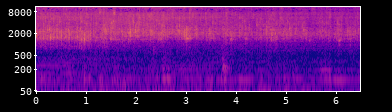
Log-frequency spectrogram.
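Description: A breaded cutlet shallow-frying in oil in a pan: a steady crackling sizzle that grows slightly quieter over the few seconds.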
